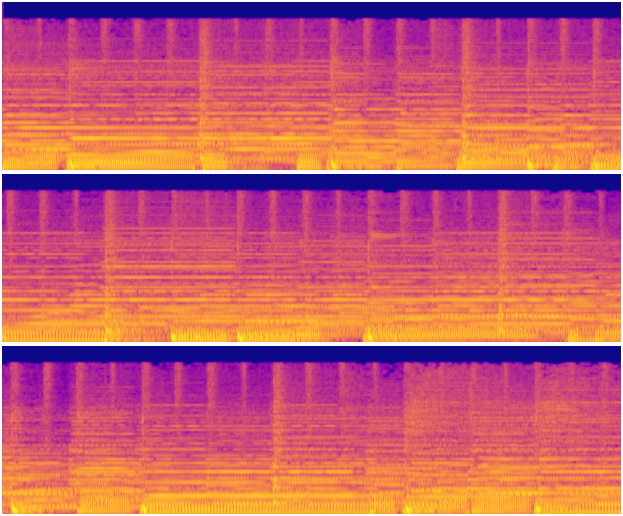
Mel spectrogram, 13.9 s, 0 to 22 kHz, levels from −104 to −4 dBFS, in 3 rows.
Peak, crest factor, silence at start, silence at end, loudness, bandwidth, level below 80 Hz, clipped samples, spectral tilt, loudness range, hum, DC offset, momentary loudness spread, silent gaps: -2 dBFS; 16 dB; 0 s; 0 s; -18 LUFS; 15.5 kHz; -24 dBFS; under 0.1%; -6 dB/octave; 1 LU; none; under 0.1%; 3 LU; none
